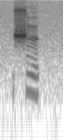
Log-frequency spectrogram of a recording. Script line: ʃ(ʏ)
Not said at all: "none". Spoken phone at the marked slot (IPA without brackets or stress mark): ʏ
